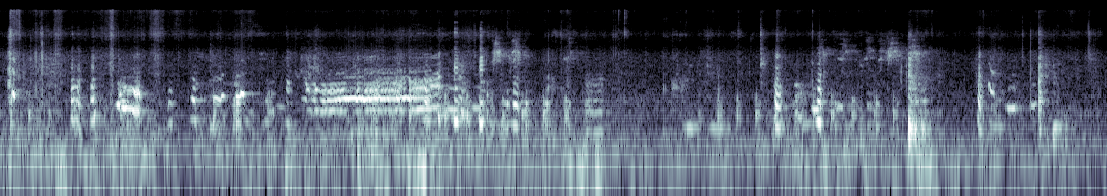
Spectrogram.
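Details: Free-range chickens walking, grazing and pecking on a calm farm; a sustained droning hen call around three to four seconds among scattered short clucks and sharp pecking taps, background rustle, no music.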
